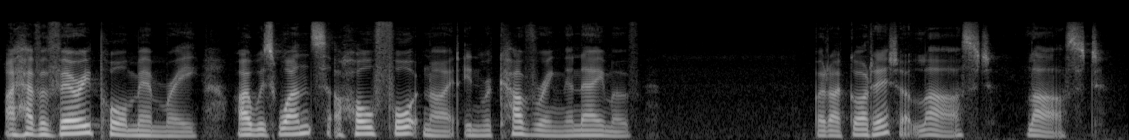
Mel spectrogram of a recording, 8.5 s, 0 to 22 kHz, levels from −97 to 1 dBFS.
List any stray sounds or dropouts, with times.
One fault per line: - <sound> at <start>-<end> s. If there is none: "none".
none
